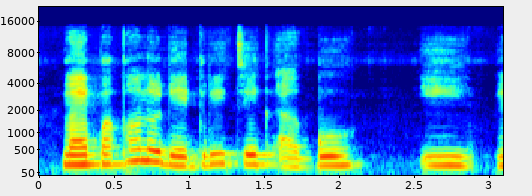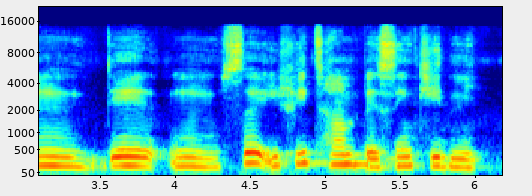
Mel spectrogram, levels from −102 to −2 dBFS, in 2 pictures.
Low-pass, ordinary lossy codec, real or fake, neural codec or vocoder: 14.4 kHz; none; fake; codec, 44.1 kHz, 3.4 kbps, Pupu-Codec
